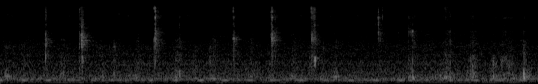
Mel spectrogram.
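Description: Cucumber being bitten and chewed close to the microphone: irregular crisp crunches, about two a second, over a faint steady hum.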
